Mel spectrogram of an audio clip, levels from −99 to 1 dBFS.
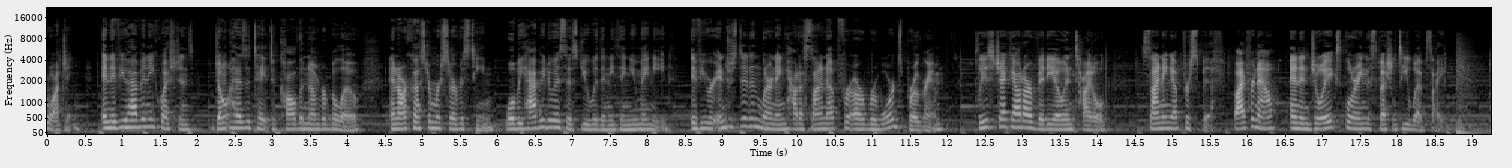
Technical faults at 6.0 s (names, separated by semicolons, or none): none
